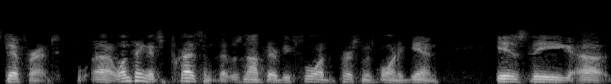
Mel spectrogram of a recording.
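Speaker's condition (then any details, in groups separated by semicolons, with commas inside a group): No condition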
